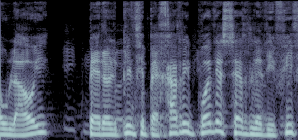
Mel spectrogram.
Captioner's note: voiceover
